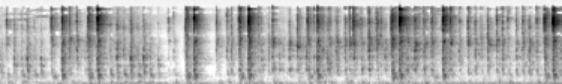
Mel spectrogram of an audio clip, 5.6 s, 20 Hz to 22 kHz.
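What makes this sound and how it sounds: A compact gray plastic AJAZZ 308i wireless Bluetooth keyboard with round keycaps and a hollow shell, resting on a bed, is typed on rapidly with fingertips. A steady stream of quick, light plastic taps and clicks, each short with little ring, blends into an even clatter with occasional brighter, sharper key strikes.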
